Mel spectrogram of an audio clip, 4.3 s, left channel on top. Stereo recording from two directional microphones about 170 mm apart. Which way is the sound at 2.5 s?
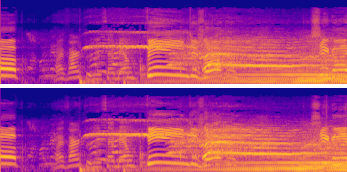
25° right (ahead or behind).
